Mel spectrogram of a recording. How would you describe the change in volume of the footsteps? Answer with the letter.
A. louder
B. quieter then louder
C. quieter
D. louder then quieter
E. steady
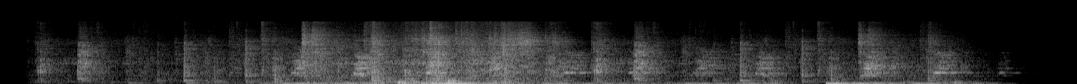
D.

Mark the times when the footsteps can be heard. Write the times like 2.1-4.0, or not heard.
0.2-9.7.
